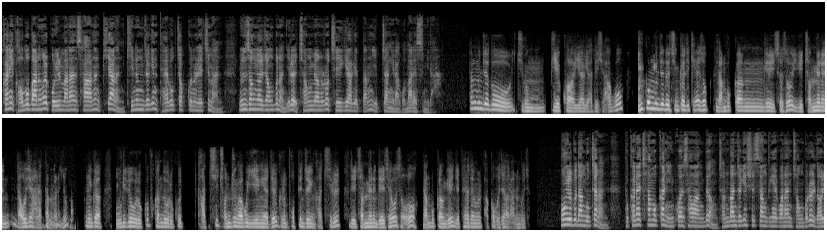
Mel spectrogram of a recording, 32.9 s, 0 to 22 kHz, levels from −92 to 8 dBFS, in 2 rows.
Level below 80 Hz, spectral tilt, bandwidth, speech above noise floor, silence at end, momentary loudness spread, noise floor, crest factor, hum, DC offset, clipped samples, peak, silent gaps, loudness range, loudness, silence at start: -60 dBFS; -5.5 dB/octave; 13.5 kHz; 43 dB; 0 s; 12 LU; -68 dBFS; 22 dB; none; under 0.1%; under 0.1%; -4 dBFS; 10.89-10.96 s, 12.61-12.66 s, 24.80-24.84 s; 6 LU; -26 LUFS; 0 s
